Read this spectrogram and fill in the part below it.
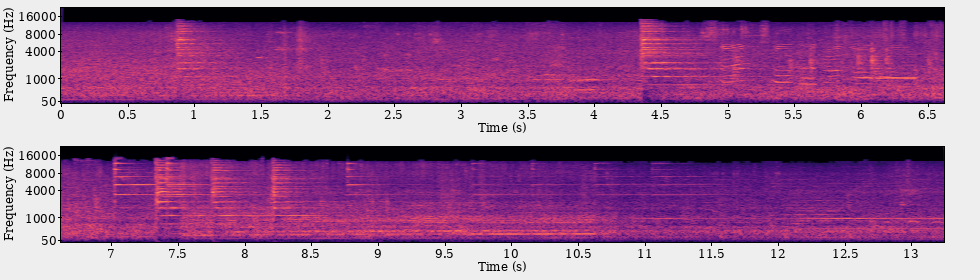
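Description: Steel wheels squeal and screech on the rails.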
